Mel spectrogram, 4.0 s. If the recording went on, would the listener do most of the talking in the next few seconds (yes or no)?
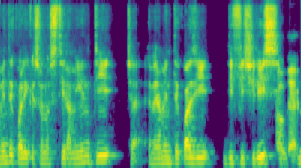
yes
